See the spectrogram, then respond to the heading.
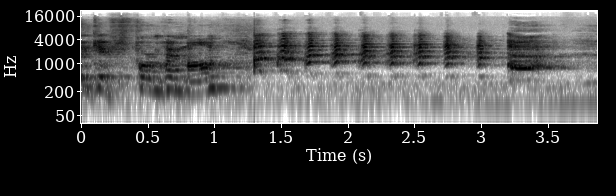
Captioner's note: laughing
